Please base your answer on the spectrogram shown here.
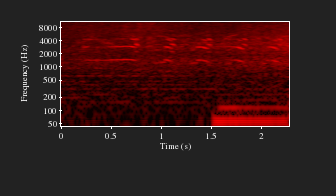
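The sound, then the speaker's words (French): Several squawking seagull calls repeat in quick succession over a steady low rumble that grows heavier partway through, like wind or surf. “C'est une superbe mouette, ce magnifique oiseau blanc aux grandes ailes qui vit près de la mer.”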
